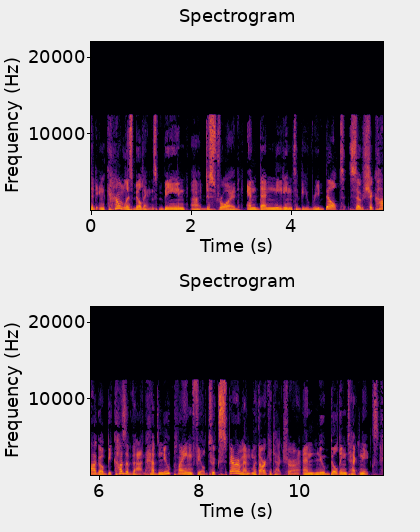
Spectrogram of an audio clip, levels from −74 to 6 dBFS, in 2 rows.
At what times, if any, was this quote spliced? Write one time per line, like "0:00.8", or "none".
0:01.9
0:03.0
0:07.2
